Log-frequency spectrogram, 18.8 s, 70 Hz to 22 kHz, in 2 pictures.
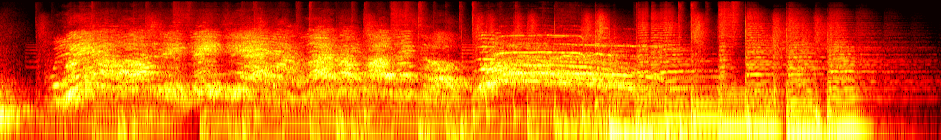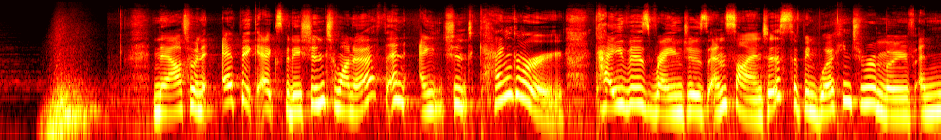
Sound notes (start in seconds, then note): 3.7 all whoop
